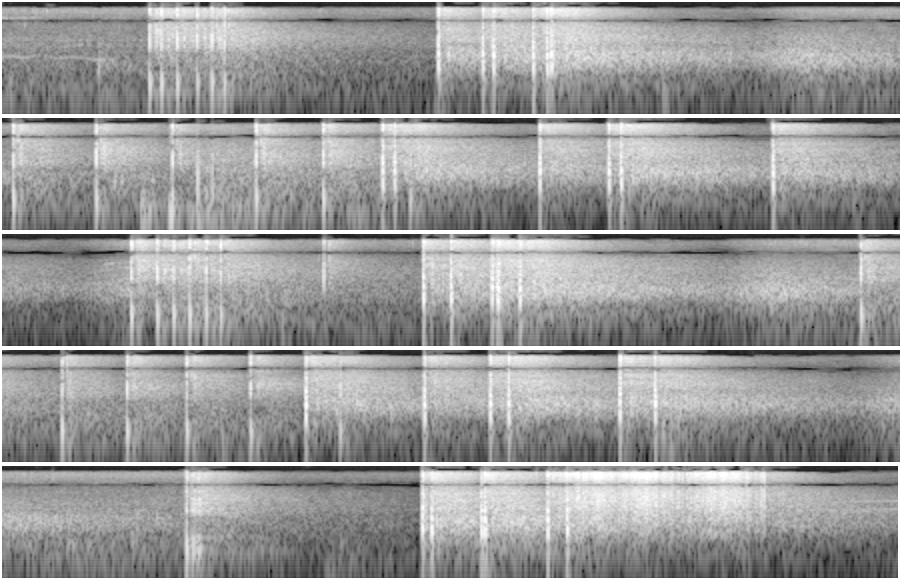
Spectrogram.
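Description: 'Collision Course' consumer fireworks cake firing a long run of aerial shots: sharp reports, some single and some in quick rapid clusters, each followed by a rushing hiss as the bursts fade.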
